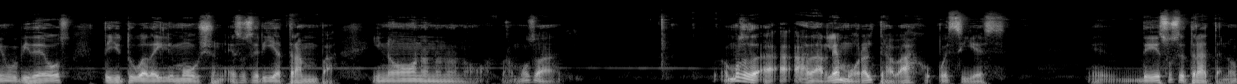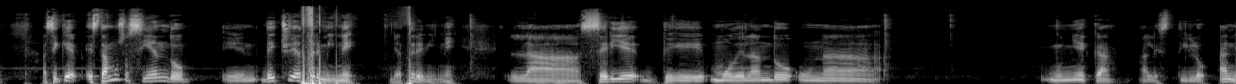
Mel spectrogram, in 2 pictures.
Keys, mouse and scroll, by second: 7.2 ctrl+click, 8.0-18.3 drag, 18.4 shift+click, 19.2-20.4 shift+middle drag, 20.5 shift+middle click, 21.7-22.7 middle drag, 22.9 middle click.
